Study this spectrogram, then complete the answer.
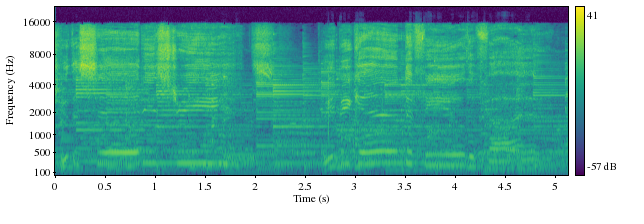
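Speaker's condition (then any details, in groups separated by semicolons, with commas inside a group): No condition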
